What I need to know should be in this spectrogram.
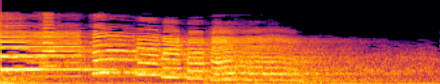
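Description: A shimmering game effect sweeps downward and fades.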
